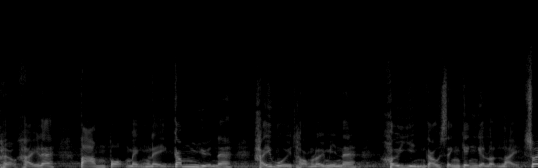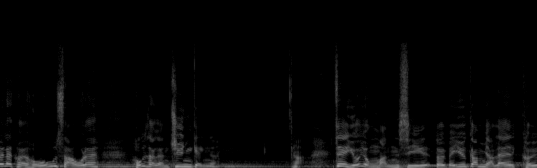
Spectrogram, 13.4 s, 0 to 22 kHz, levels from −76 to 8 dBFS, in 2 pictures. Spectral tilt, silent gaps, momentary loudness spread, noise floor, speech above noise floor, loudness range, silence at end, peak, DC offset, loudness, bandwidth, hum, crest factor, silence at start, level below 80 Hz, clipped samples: -5.5 dB/octave; none; 10 LU; -56 dBFS; 20 dB; 2 LU; 0 s; -18 dBFS; under 0.1%; -37 LUFS; 16.5 kHz; none; 18 dB; 0 s; -74 dBFS; under 0.1%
